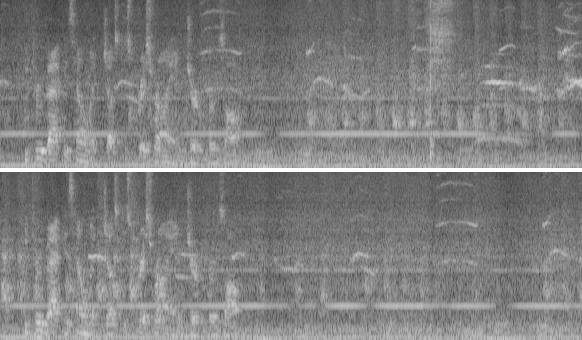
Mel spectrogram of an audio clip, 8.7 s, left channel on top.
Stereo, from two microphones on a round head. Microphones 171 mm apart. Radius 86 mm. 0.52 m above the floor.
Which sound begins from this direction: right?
A man speaking, at 0.4 s.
